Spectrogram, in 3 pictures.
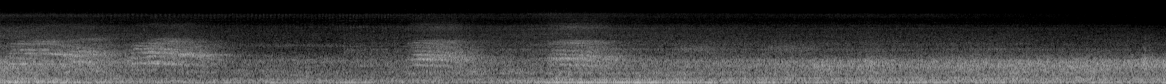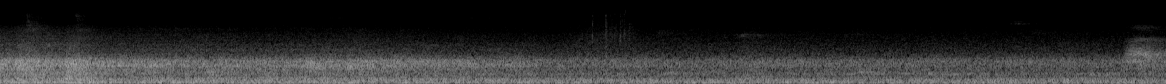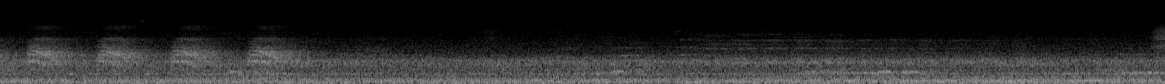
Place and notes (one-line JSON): {"title": "PUHU Otel, Kadıköy, İstanbul, Turkey - 922 AB sunday morning atmosphere", "date": "2022-09-25 07:20:00", "description": "Sunday morning atmosphere recorded from a window of a hotel room (2nd floor).\nAB stereo recording made from internal mics of Tascam DR 100 MK III.", "latitude": "40.99", "longitude": "29.03", "altitude": "19", "timezone": "Europe/Istanbul"}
